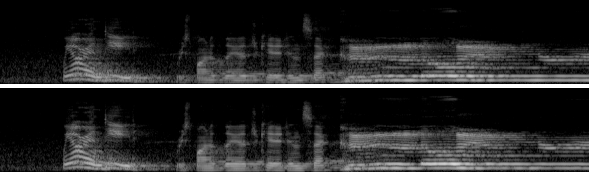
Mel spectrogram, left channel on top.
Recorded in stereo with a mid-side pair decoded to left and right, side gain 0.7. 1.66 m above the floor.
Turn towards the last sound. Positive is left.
turn(degrees=-25)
